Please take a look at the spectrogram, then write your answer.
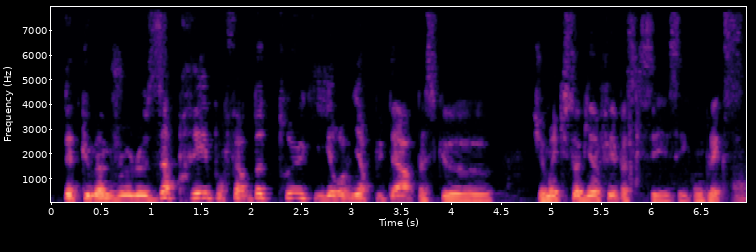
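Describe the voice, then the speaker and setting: Big swings in loudness mark a man's dark, mellow voice, which shows ordinary pitch variation. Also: fairly high pitch for a man, moderate pace. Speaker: motorcycle mechanics YouTuber. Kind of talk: casual chat. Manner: animated.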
